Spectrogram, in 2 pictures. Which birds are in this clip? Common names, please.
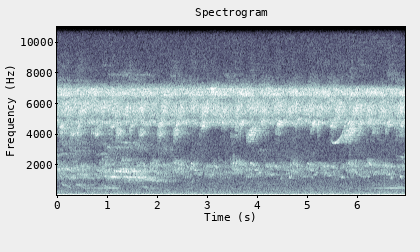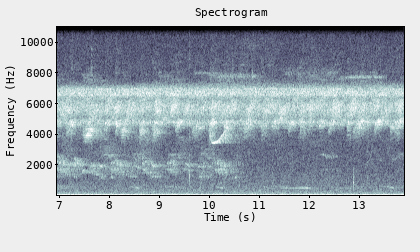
Black-fronted Nunbird, unidentified bird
